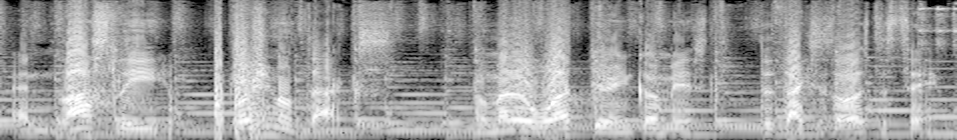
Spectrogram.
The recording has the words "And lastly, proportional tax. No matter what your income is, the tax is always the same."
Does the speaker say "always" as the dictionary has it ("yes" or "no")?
yes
